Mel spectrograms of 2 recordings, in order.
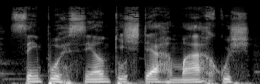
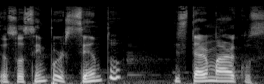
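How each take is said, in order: First: It is said in a Rio de Janeiro accent. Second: It is said in the speaker's usual accent.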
